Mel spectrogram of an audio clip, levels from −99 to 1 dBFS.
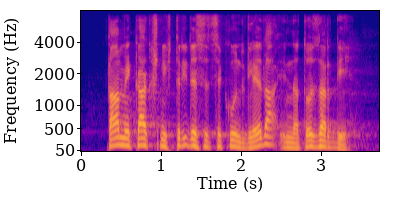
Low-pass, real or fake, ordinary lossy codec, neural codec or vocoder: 7.2 kHz; fake; none; vocoder, 44.1 kHz, 128 mel bands, Pupu-Vocoder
